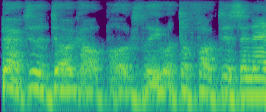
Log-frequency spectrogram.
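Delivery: mock umpire voice, high, screaming yell. Retelling how umpires at softball games yelled at the speaker: imitating an umpire screaming. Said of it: "this guy's yelling, like, screaming at me".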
